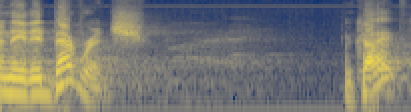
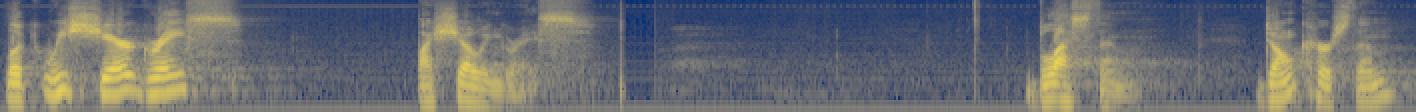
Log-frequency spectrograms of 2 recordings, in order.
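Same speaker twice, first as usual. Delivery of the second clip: earnest appeal; 6 semitones lower, 6 dB quieter, slower than usual. Real, not acted.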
